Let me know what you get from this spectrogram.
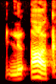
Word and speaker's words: L'Arc: No, it's like L apostrophe arc. – L'Arc.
